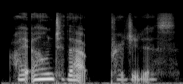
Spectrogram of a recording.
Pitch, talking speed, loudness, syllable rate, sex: 225 Hz, 165 wpm, -19 LUFS, 5.8 syllables/s, female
